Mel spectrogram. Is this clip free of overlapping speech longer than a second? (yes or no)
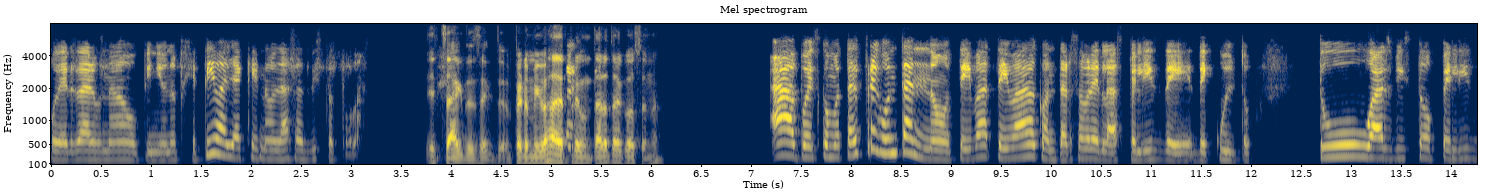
yes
